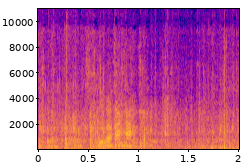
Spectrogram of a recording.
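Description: Mountain bike rolling down a rocky dirt trail: tyres crunching over dirt and loose stones, with a steady run of small knocks and rattles from the bike on the rough ground.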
